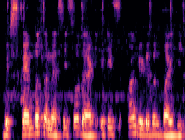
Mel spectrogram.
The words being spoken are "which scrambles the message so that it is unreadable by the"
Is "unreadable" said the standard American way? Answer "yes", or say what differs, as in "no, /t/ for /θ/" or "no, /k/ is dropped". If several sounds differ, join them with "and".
yes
